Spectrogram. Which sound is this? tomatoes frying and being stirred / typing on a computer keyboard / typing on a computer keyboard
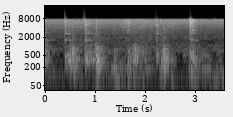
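tomatoes frying and being stirred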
